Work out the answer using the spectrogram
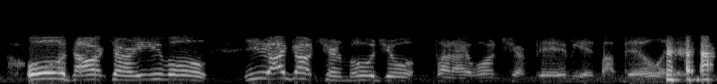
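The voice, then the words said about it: Imitates Fat Bastard character voice. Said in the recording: “Fat Bastard is basically like ... That's pretty spot on.”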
